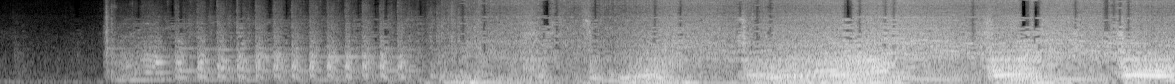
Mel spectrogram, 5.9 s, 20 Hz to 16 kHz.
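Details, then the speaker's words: 1999 BMW 328i with about 10 gallons of fresh fuel added, cranks, then fires and revs unevenly only on starting fluid sprayed into the intake; pump sounds like it runs, owner suspects bad fuel or no fuel reaching the engine from the tank. "put a little fuel or a little starting fluid in the intake and it does fire so it's i don't think it's getting fuel to from the tank to the front"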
